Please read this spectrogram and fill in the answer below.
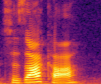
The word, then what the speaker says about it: tzedakah: In Hebrew, it is tzedakah. I asked one of my Messianic Jewish friends, and she said that's the way you pronounce it.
